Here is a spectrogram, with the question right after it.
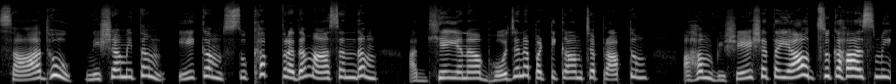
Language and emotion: Sanskrit, happy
